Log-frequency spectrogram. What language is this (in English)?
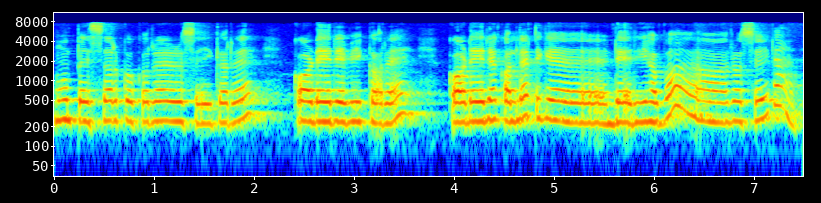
Odia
